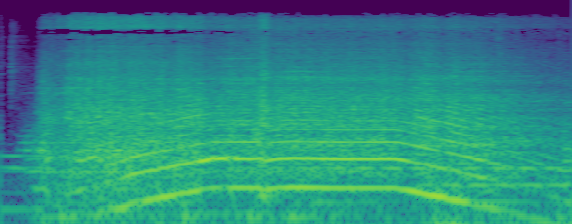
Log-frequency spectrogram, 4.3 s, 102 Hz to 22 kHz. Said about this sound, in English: And now I'm going to add in 1/2 cup of my reserved pasta cooking water. And that goes. Now let's blitz it all up.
